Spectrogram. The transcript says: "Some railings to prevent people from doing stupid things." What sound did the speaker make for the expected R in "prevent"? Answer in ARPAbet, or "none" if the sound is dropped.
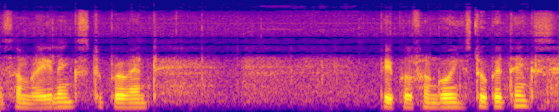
R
